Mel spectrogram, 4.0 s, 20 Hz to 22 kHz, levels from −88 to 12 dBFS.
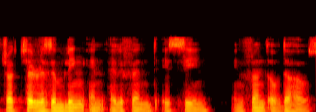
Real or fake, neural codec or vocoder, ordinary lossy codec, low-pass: real; none; AAC, 32 kbps; 5.4 kHz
